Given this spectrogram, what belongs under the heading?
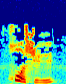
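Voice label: "或许", Mandarin Chinese; hsk; chinese flashcards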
